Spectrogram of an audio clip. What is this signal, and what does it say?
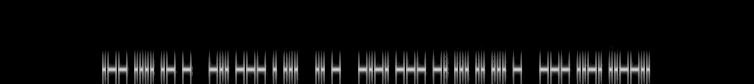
Morse code, heard as a keyed tone, about 44 wpm, 700 Hz. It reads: WHAT DOES IT CONSIST OF?
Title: Sentences from Top 1400 Words 45wpm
